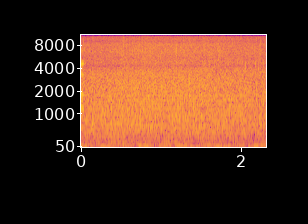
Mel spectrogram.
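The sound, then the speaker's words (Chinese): The water of a big, wide river rushes and roars steadily for the whole clip. It is a dense, even hiss with a low rumble underneath and no pauses. No one speaks. “这时，冒出了一条好大好宽的河流。滚滚的河水，谁都没有办法穿越。”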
